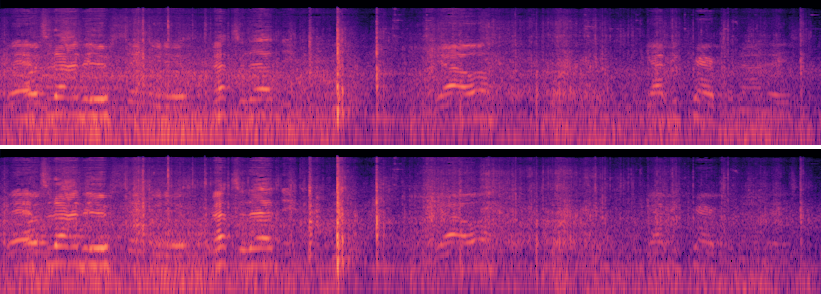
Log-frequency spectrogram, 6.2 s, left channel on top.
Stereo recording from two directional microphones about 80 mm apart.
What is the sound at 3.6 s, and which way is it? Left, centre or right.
Speech, centre.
